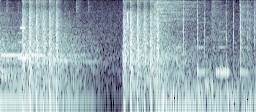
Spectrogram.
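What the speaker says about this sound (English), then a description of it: "Gunfire!" Rapid automatic gunfire in the video game Trails of Cold Steel III, fast bursts of shots, then a brief lull before a second, denser burst with sustained rattling and some higher electronic tones.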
